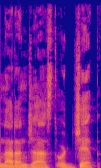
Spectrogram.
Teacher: postalveolar [ʤ] was entirely loaned in, like in nàrāndžast or džȅp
